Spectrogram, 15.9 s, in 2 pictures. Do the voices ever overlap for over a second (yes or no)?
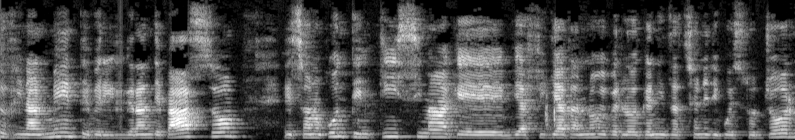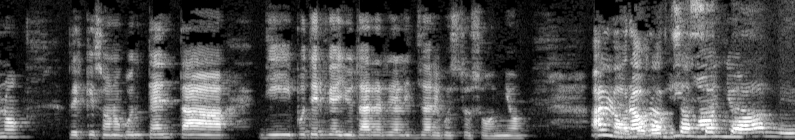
yes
